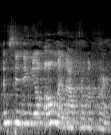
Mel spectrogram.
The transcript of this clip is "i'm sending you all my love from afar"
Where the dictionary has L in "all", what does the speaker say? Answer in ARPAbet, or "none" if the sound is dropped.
N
